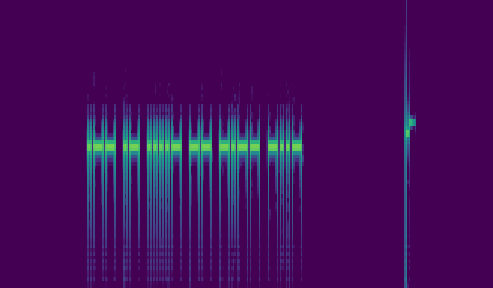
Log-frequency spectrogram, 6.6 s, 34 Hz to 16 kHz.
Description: Morse code, heard as a keyed tone, about 32 wpm, 700 Hz. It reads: WA4MYX
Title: USA Call Signs - 3x Character Spacing - 30wpm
